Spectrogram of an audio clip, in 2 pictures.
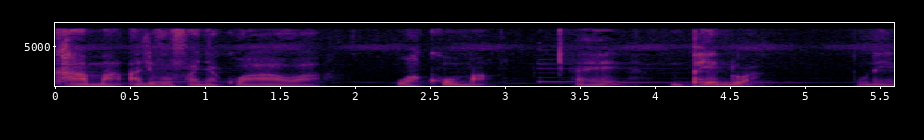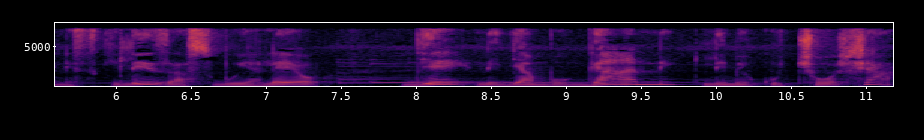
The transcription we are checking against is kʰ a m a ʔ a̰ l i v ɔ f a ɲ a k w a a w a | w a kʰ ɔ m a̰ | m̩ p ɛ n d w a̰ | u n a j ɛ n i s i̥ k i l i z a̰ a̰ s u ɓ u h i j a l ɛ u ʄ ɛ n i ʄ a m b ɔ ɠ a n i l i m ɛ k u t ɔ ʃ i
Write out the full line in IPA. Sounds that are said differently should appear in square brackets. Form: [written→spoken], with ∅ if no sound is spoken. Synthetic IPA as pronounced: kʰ a m a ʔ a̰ l i v ɔ f a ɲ a k w a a w a | w a kʰ ɔ m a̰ | m̩ p ɛ n d w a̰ | u n a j ɛ n i s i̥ k i l i z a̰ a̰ s u ɓ u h i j a l ɛ [u→ɔ] ʄ ɛ n i ʄ a m b ɔ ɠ a n i l i m ɛ k u [t→t͡ʃ] ɔ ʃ [i→a]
